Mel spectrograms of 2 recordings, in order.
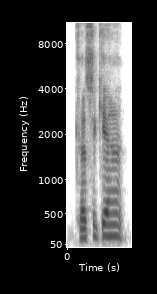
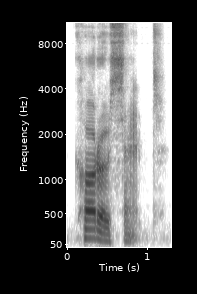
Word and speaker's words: Coruscant: Cussicant? You still can't pronounce it? It's a tricky name. Cuckicant? Coruscant.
